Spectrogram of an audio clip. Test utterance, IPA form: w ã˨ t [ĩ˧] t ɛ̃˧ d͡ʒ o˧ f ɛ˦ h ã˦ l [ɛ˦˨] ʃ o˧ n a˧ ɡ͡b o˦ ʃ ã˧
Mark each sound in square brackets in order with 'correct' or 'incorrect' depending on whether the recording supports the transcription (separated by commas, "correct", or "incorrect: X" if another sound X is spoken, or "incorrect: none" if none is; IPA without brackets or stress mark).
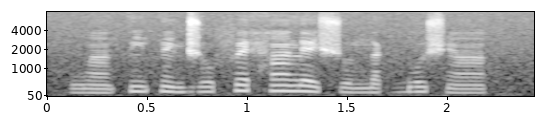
correct, correct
